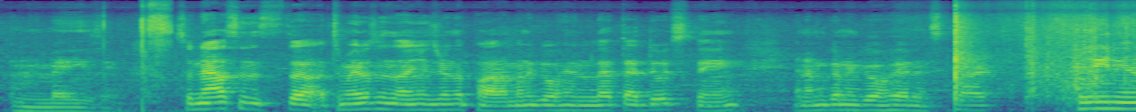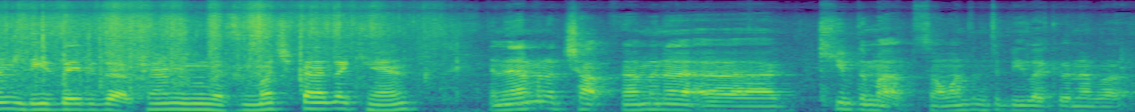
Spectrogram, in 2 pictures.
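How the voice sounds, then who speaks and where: A man's voice: medium pitch, poor audio. A man giving a casual, chatty cooking tutorial, talking viewers through each step informally. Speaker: home cook presenting a recipe. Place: indoor kitchen at the stove. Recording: clear sizzling kitchen noise. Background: frying, sizzling and stirring.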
